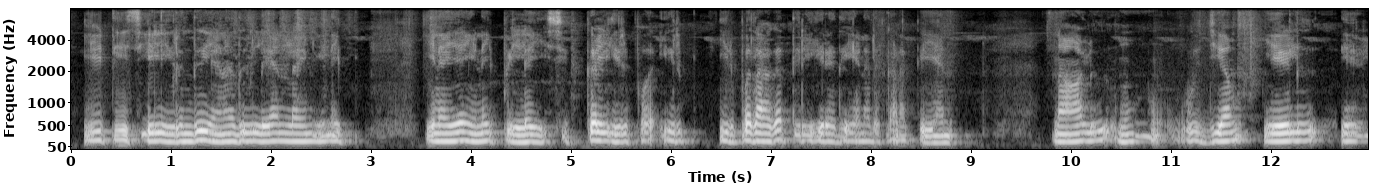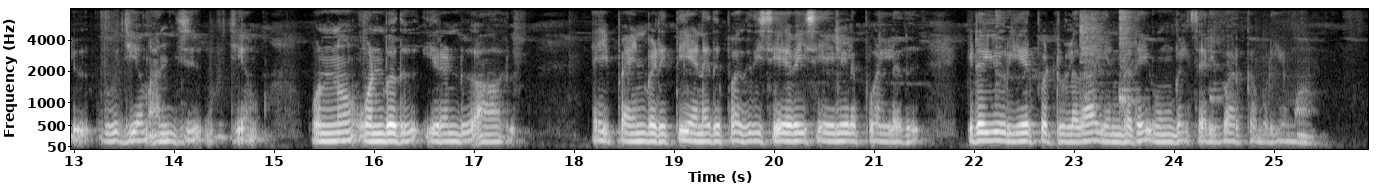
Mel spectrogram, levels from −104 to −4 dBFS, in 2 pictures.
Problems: none marked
